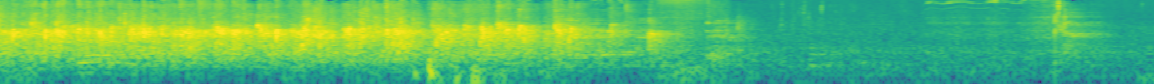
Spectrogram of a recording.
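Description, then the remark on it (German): A crowd applauds for Jesus with dense, steady clapping for about five seconds, then the sound thins out and fades, leaving a few scattered claps. “Wir geben Jesus einen riesen Applaus.”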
